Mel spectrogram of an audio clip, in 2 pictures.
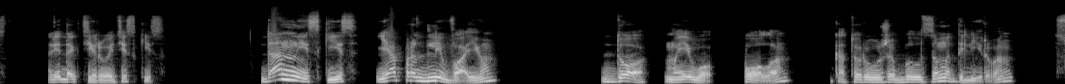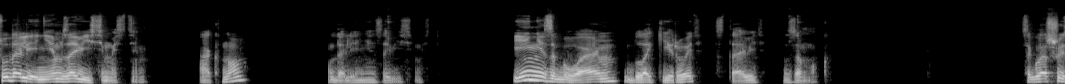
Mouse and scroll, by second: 0.3 click, 1.6 middle click, 2.4-4.1 drag, 12.5 click, 14.3 click, 20.7 click.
